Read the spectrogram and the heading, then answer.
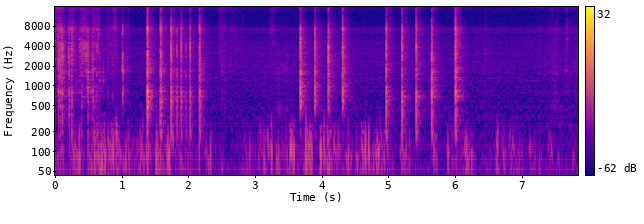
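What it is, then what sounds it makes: Hollow plastic box. A small hollow pink hard-plastic box with an embossed Hello Kitty lid is held in the hands while fingertips and short nails tap and scratch the lid and edges, then the box is opened and the empty inner tray is touched. Sharp, bright clicking taps with a hollow tone near 790 Hz come in quick bursts and die away fast, over a soft, steady low rumble.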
